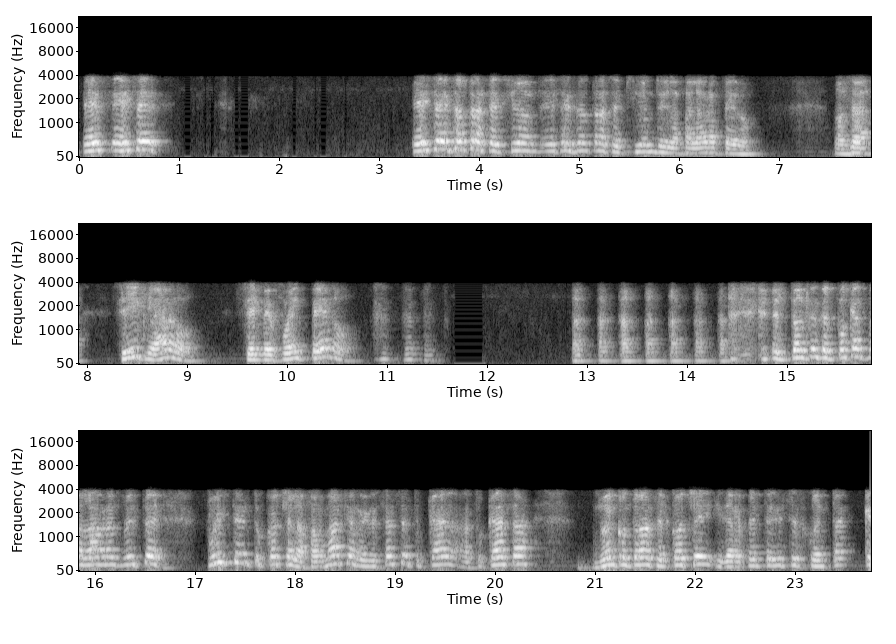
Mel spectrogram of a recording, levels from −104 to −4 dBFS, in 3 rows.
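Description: Throughout, the speech carries the buzzy, gravelly roughness of the GSM full-rate codec, plainly audible and consistent with a 13 kbit/s stream. The codec rebuilds the voice from a vocal-tract model excited by sparse regular pulses, and it cuts off everything above 4 kHz.

Lost GSM frames occur at 7.78 to 7.83 s, a 40 ms loss, and at 15.98 to 16.02 s, a 20 ms loss. In each gap the decoder repeats the last good frame, producing a brief rough, metallic ring.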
